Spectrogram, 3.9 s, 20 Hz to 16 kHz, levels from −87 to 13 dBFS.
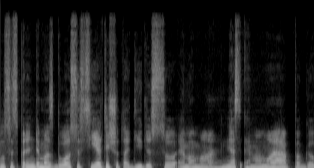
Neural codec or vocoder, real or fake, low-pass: codec, 44.1 kHz, 2.6 kbps, DAC; fake; 14.4 kHz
